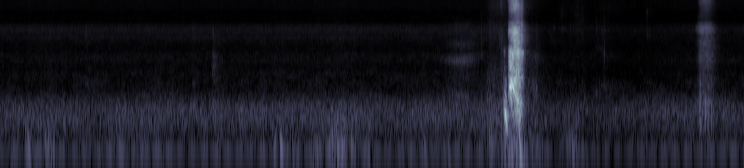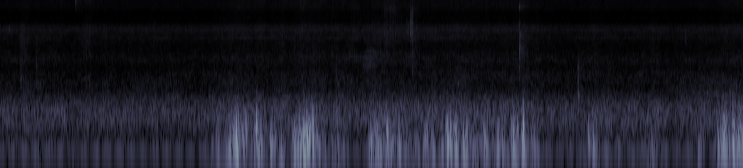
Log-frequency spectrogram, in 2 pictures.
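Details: Female with a cold and a little stuffy: one sharp sneeze with a softer second one, then quiet breathing and rustling; sneezing.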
